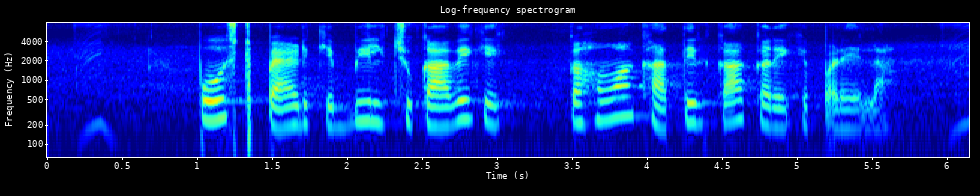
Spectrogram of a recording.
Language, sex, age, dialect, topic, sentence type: Bhojpuri, female, 60-100, Northern, banking, question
